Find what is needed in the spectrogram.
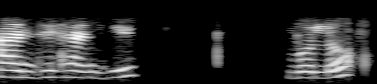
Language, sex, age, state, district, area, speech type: Punjabi, female, 30-45, Punjab, Bathinda, urban, conversation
